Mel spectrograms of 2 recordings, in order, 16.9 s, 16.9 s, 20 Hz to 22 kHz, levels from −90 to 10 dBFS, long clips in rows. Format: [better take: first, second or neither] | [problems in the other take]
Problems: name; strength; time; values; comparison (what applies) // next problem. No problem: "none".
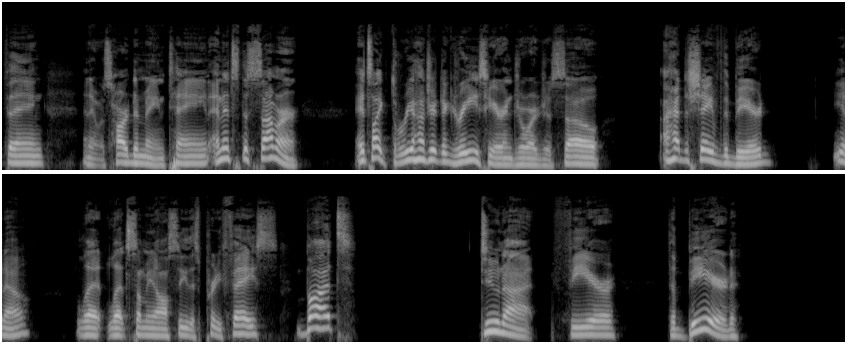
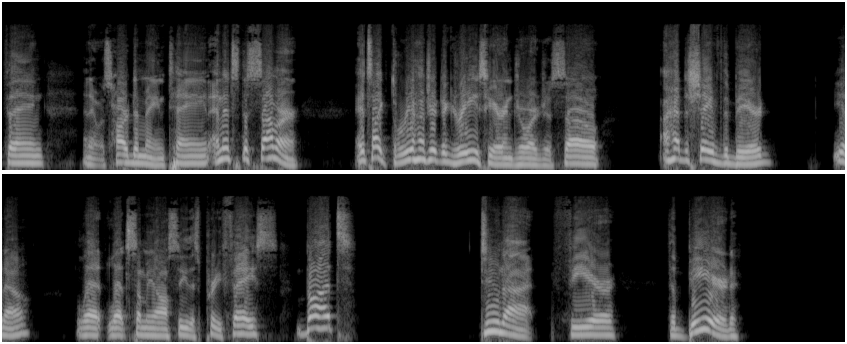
first | distortion; slight; 8% of the sound clipped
